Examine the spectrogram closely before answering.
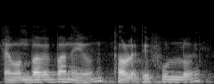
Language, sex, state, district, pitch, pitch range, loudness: Chakma, male, Tripura, Dhalai, 115 Hz, 105-120 Hz, -19 LUFS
